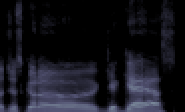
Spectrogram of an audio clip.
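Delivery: slow, loud, high drawl; lightly voiced Texan dad; Hank voice. Hank's sneaky excuse.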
